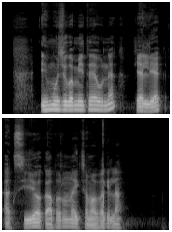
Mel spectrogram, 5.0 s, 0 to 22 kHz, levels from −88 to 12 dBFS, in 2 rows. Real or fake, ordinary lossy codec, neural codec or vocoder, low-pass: real; none; none; none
